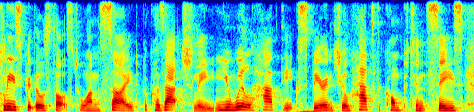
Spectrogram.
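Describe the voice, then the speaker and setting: A woman talks with a Scottish accent. Her pitch is fairly low. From Scotland. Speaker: barrister. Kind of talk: interview.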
